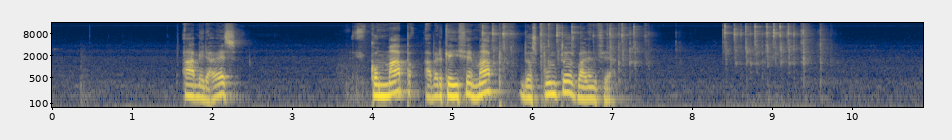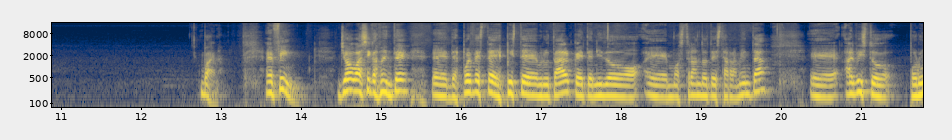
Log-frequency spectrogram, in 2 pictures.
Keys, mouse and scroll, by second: 0.3-4.2 scroll down 1, 4.6 click, 5.2-9.7 typing, 13.3-21.7 scroll up 1.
